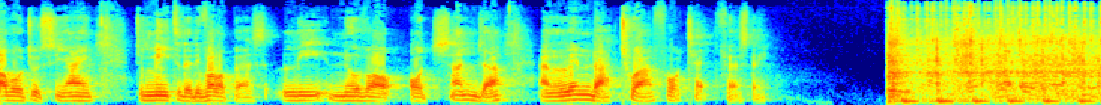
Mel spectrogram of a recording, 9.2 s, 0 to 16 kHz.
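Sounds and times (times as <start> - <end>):
speech: 0.0 - 6.5
pedal-powered bicycle water filter machine whirring with rhythmic thump: 7.4 - 9.1.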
